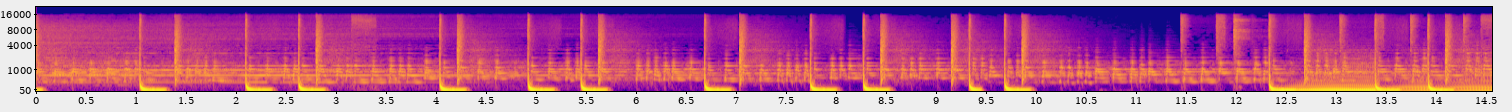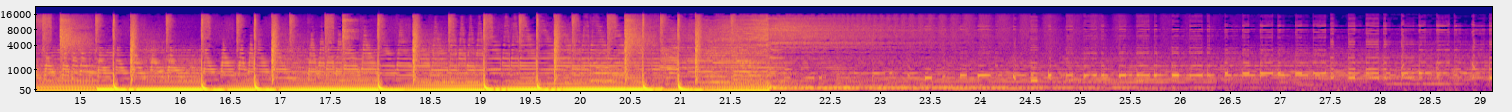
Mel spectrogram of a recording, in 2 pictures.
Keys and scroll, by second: 8.5 e, 8.9 Escape, 11.7 s, 17.0 g, 17.6 z, 19.8 KP_1, 27.4 e, 28.7 Escape.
